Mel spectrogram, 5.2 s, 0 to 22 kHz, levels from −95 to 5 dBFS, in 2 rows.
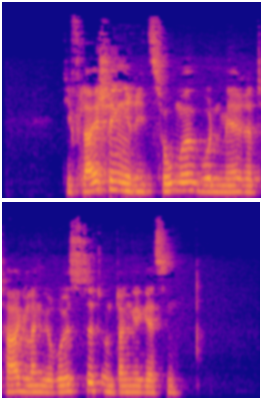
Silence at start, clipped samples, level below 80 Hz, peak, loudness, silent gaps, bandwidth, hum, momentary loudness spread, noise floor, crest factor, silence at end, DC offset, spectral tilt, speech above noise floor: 0.65 s; under 0.1%; -64 dBFS; -2 dBFS; -19 LUFS; none; 16 kHz; none; 10 LU; -71 dBFS; 20 dB; 0.8 s; under 0.1%; -4 dB/octave; 51 dB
